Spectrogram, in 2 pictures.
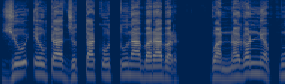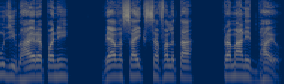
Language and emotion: Nepali, neutral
